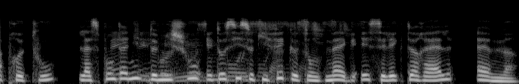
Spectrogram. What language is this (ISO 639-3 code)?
fra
